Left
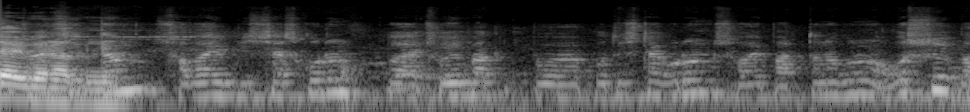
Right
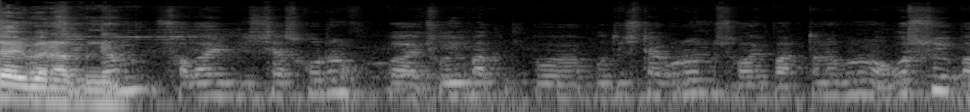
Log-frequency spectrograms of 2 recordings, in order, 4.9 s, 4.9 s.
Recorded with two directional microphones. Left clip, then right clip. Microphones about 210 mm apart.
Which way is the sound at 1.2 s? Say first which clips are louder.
Left 5 dB; 10° right (ahead or behind).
